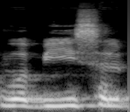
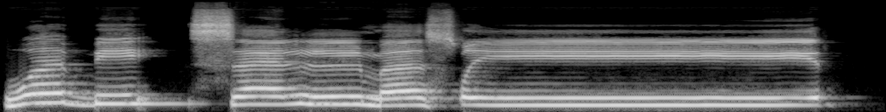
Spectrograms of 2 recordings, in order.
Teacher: اب یہاں پر دیکھیے حمزہ ہے، وبیسل نہیں ہوگا، با حمزہ زیر بی، حمزہ ساکن ہے اسی لیے جھٹکا دے کر پڑھا جائے گا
